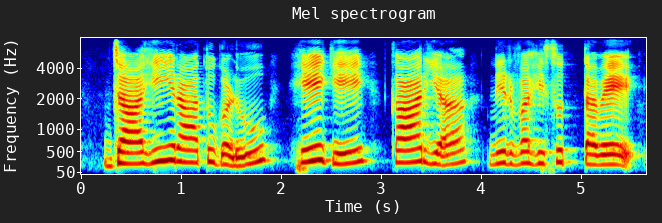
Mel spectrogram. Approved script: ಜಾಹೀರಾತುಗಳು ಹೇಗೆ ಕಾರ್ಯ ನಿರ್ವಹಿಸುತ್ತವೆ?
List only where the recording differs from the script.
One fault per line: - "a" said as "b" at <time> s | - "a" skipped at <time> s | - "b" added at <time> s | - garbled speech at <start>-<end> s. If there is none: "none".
none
